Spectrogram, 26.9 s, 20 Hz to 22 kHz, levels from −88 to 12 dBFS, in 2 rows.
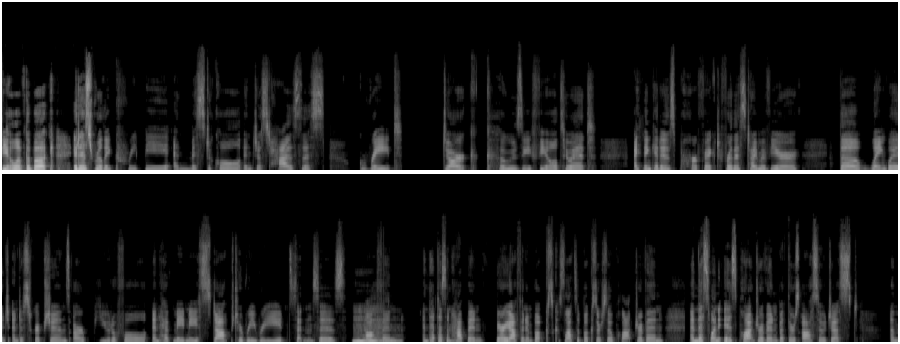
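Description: Just after "of the book", from about 1.09 to 1.79 s, there's zipper noise on the speech. The level drops by roughly 20 dB, but instead of gliding down it goes in 3 dB jumps, around seven a second. Nothing smooths those steps, so each one lands as a tiny click, and you get a ticking, zipping texture riding on the voice while the gain moves.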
